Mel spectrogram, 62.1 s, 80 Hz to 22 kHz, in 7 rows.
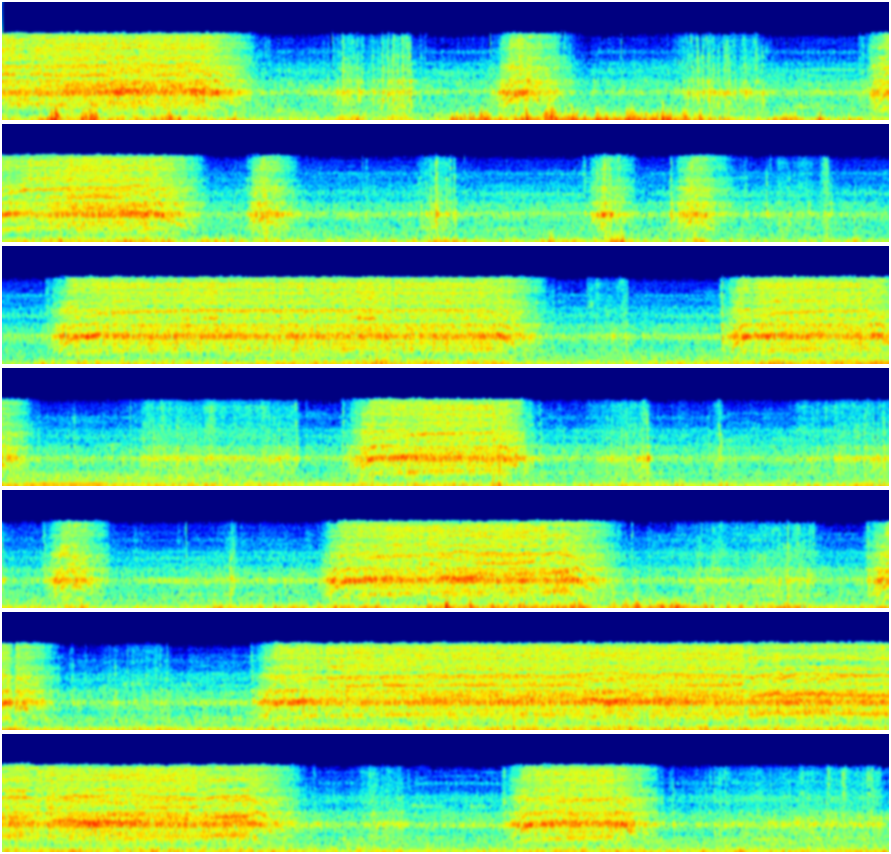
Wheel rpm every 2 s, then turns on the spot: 160, 40, 10, 10, 80, 50, 10, 30, 10, 100, 160, 80, 50, 60, 20, 100, 20, 10, 10, 60, 120, 10, 20, 50, 160, 160, 160, 150, 20, 80, 30.
2-4 6-8 12-14 28-30 32-34 56-58 60-62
